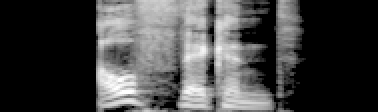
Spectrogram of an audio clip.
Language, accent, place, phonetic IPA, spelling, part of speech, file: German, Germany, Berlin, [ˈaʊ̯fˌvɛkn̩t], aufweckend, verb, De-aufweckend.ogg
- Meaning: present participle of aufwecken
